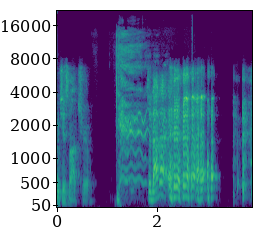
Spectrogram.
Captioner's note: laughter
